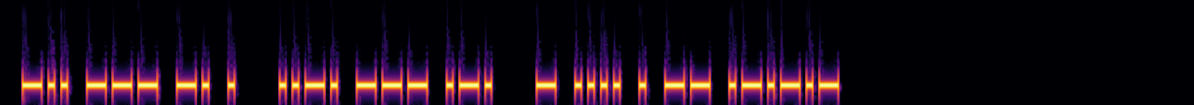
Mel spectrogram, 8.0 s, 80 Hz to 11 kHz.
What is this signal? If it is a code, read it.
Morse code, heard as a keyed tone, about 28 wpm, 700 Hz. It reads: DONE FOR THEM.
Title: Sentences from Top 1600 Words 28wpm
